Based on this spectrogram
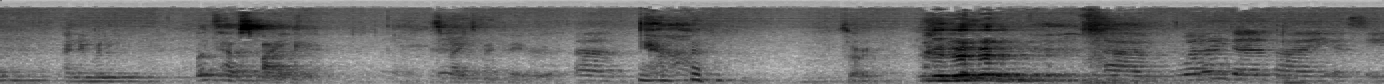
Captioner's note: laughter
